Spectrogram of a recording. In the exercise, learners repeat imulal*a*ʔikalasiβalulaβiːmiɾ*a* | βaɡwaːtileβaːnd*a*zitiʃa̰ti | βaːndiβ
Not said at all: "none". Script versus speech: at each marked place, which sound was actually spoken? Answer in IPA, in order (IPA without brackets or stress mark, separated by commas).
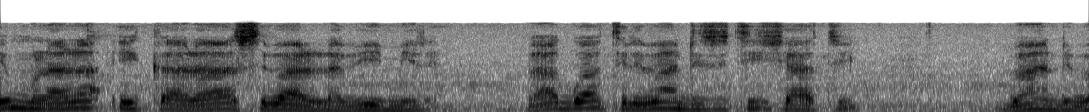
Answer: a, e, i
